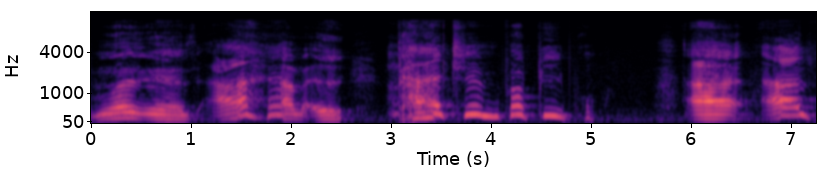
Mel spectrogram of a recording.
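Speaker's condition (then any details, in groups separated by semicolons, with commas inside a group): Cerebral palsy; speech a little unclear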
